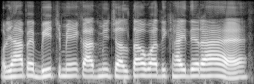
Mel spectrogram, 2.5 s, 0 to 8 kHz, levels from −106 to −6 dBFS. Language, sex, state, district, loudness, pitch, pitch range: Hindi, male, Jharkhand, Garhwa, -11 LUFS, 190 Hz, 180-195 Hz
